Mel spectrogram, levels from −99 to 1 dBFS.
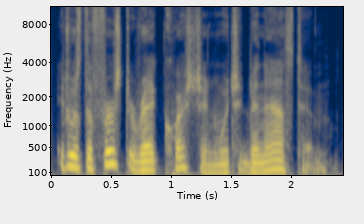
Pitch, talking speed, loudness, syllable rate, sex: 135 Hz, 270 wpm, -18 LUFS, 6.2 syllables/s, male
